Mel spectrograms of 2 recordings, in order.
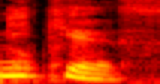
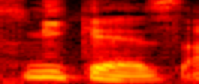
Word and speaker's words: Nicaise: La editura Univers Enciclopedic Gold, opere Leibniz, corespondență cu Fouché, Nicazé, Bossuet, cum se pronunță corect? – Nicaise. – Nicaise, așa, Nicaise, Fouché, Bossuet, Nicaise, Bossuet, Sophie și Sophie Charlotte, da? – Da.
